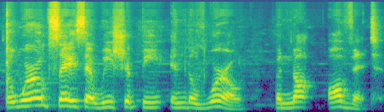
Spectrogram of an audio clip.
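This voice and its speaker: Young man, mid-twenties, fairly high voice, casual live chat, rambling, full of filler words. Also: measured pace, a little mellow, soft background music. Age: 20s. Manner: clears throat often. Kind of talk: casual live chat reading viewer comments.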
